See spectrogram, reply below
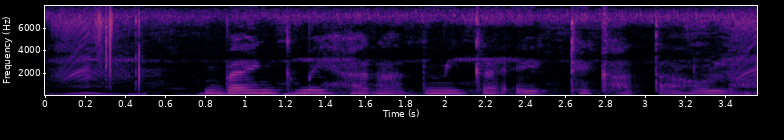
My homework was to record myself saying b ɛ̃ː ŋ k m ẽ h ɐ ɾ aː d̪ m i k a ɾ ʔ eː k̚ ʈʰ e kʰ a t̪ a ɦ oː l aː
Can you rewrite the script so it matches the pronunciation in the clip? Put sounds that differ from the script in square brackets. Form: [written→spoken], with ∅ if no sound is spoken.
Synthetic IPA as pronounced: b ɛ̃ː ŋ k m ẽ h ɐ ɾ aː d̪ m i k a [ɾ→∅] ʔ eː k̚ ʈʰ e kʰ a t̪ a ɦ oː l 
